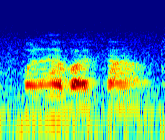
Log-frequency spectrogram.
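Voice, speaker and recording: A man chatting casually as a player in a tabletop role-playing game. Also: on the low side. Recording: distant mic with faint noise.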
